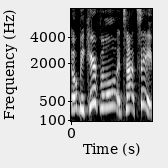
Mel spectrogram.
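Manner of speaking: loud, high-pitched calling voice. Describing library patrons warning their small child: imitating a loud warning. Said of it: "And they say very loudly".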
